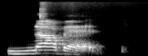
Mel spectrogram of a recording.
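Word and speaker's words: knobhead: Knob head, but they don't pronounce the H. So it's like, Nubbed.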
